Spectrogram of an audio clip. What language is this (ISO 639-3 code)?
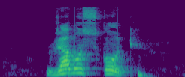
dmk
